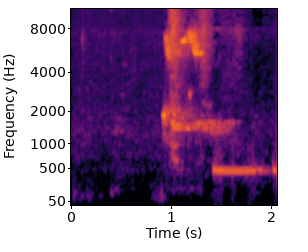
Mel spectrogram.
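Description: Near silence, then a brief hiss just before halfway and a steady, single mid-pitched electronic tone that starts about two-thirds of the way in and holds.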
